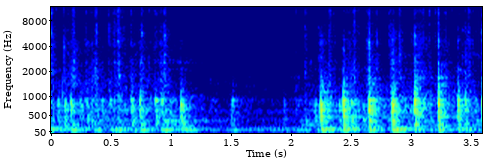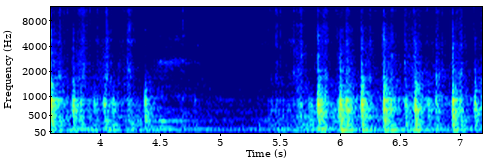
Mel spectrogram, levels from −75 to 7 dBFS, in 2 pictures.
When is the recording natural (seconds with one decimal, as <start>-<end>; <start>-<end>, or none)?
0.0-2.0; 4.7-5.4; 5.9-7.2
